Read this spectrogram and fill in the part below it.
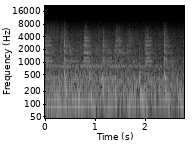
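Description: An airport express train in Hong Kong runs beneath the harbour with a loud, steady rumble, and regular clickety-clack beats from the rails recur about every half second.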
